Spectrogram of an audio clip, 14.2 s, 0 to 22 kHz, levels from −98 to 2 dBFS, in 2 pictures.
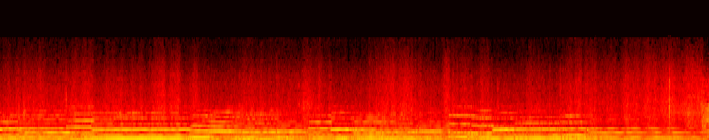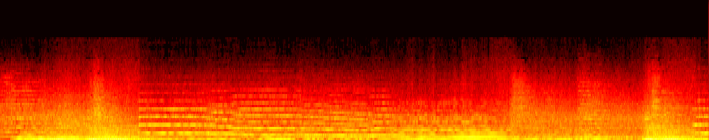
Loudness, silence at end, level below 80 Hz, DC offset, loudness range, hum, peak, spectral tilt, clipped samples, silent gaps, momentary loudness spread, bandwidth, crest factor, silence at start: -26 LUFS; 0 s; -40 dBFS; under 0.1%; 11 LU; none; -6 dBFS; -5.5 dB/octave; under 0.1%; none; 16 LU; 12 kHz; 20 dB; 0 s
